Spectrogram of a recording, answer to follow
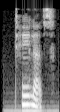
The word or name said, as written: talus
